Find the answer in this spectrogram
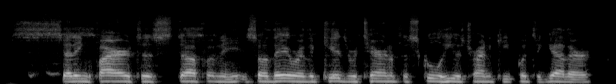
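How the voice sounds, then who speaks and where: Dry and close with no echo, a man's somewhat breathy, medium-pitched voice with an American accent keeps a moderate pace with hardly any pauses. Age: 60s. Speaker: father of the host. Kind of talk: casual chat. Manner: halting.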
